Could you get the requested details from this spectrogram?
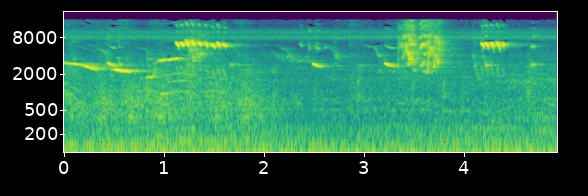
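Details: Konin with 'tembakan kasar' rough burst song: a descending whistle opens, followed by a high rattle, then a noisy hiss-like burst and one more rattle near the end.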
